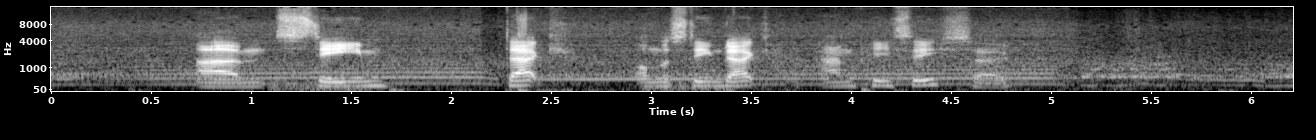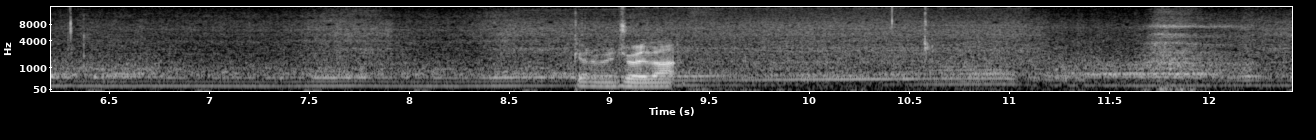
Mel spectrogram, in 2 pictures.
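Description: A racing car engine drones steadily, dropping and rising in pitch as it shifts gears.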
